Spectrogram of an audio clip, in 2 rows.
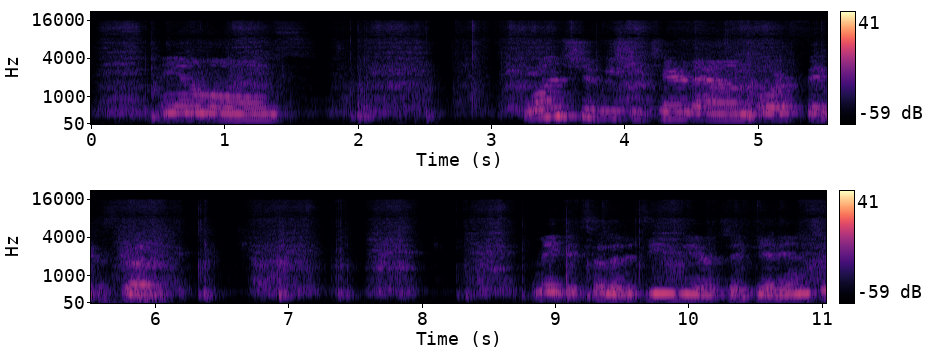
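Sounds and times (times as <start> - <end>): milk squirting into a pail: 0.0 - 11.0.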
